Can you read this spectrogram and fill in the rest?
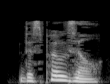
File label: "Disposal", English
